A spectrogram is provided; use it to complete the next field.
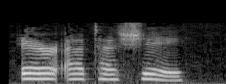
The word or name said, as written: air attache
